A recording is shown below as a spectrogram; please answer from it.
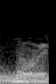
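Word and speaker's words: Werde: I thought somebody told me before we went on the air that you like to be called Ward. No, it's W-E-R-D-E, but it's pronounced Ward.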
